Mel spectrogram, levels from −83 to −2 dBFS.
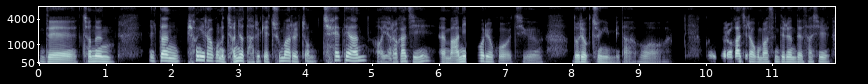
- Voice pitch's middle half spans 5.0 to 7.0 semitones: Yes, wide, 5.5 semitones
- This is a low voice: Yes, low, 120 Hz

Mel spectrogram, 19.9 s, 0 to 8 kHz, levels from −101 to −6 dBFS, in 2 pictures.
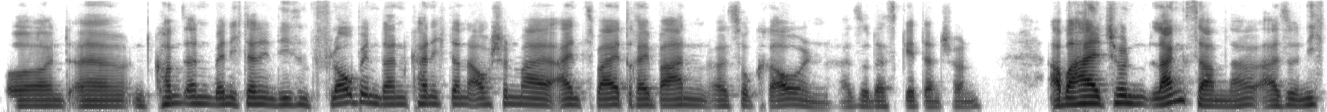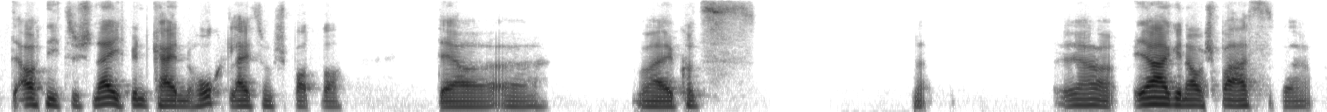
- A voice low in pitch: Yes, low, 120 Hz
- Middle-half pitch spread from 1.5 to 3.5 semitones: No, average, 4.0 semitones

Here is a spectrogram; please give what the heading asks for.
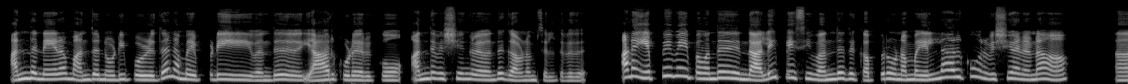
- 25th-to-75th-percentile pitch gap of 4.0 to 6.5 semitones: Yes, average, 4.7 semitones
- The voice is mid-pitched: No, high, 235 Hz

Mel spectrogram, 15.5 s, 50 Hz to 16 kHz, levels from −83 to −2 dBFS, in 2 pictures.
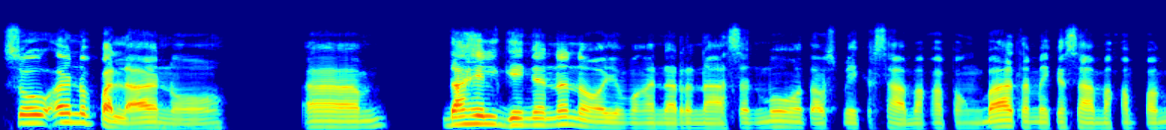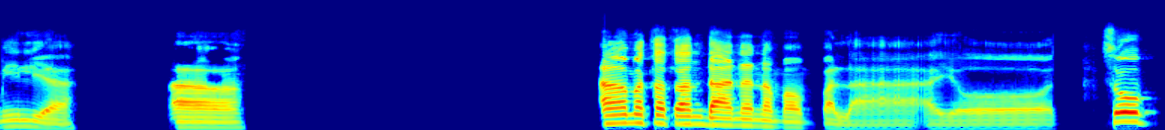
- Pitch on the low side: Yes, low, 110 Hz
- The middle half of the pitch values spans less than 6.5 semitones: No, wide, 7.5 semitones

